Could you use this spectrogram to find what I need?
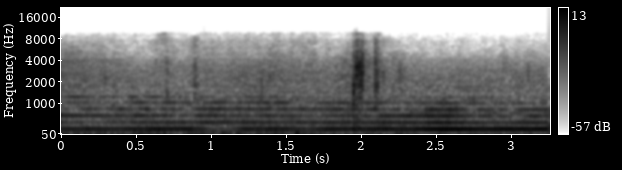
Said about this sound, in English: The Shahids are now arriving there. Well, that's a departure maybe, or a launch. These are the Shahid drones here that you can see on the screen.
